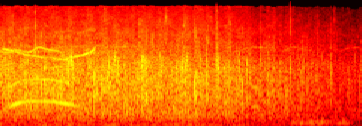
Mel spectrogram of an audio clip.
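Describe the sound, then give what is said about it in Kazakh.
An audience applauds, a dense, steady wash of many hands clapping that slowly fades, with faint high whistles over the clapping near the start. “Қанекей, дуғыл шапалақтарыңызбен.”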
